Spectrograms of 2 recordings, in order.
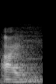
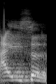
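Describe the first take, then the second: First: The S sound is silent. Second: The S sound is pronounced. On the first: The speaker calls it right. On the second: The speaker calls it wrong.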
